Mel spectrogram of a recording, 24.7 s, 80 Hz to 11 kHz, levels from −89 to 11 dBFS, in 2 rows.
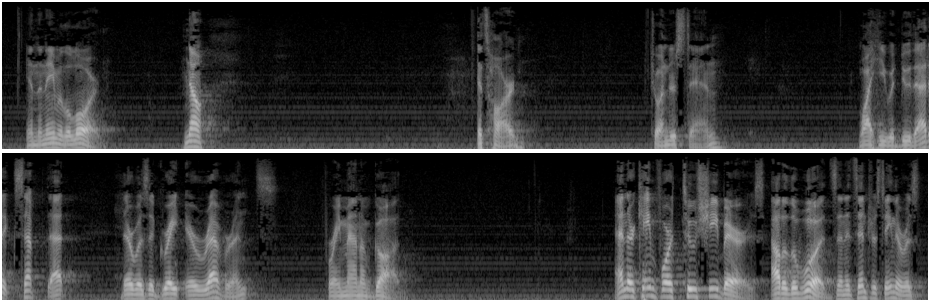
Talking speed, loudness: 105 wpm, -23 LUFS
